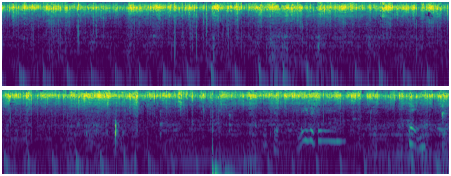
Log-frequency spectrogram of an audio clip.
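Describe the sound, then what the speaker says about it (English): Onions frying in olive oil in a wok, a loud continuous sizzle with stirring clatter, and a voice speaks briefly near the end. "I've tossed some onions and some olive oil onto a wok, and we're just going to get those going"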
